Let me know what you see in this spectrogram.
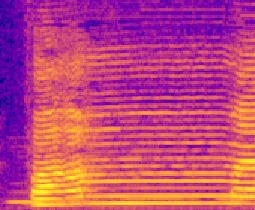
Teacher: mim mushaddad is gunna, nasal passage.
